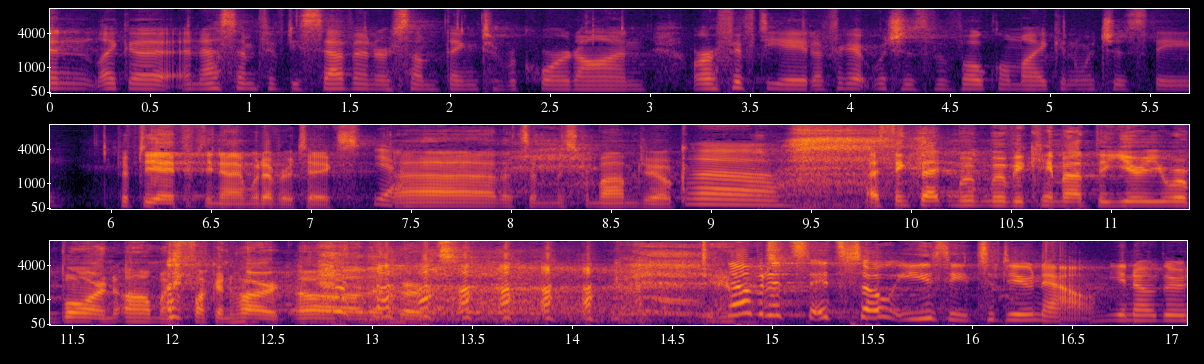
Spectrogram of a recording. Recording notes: Recorded live at the California Academy of Sciences for SF Sketchfest! This was done in the African Hall amidst a collection of animal exhibits. Also, the audio is screwy. We only had access to docent head-mics and they don't record well.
